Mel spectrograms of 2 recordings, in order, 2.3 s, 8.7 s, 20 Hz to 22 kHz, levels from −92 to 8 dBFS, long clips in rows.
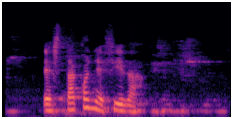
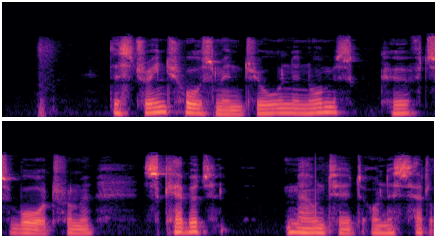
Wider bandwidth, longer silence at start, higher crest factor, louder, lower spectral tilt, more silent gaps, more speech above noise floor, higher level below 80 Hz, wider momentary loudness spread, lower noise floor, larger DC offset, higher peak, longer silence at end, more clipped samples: first, 10.5 kHz vs 7.8 kHz; second, 0.05 s vs 0.35 s; second, 18 dB vs 24 dB; about the same, -25 LUFS vs -24 LUFS; first, -6.5 dB/octave vs -4.5 dB/octave; neither; second, 21 dB vs 49 dB; about the same, -64 dBFS vs -62 dBFS; first, 19 LU vs 13 LU; second, -45 dBFS vs -74 dBFS; neither; second, -8 dBFS vs -2 dBFS; about the same, 0.05 s vs 0 s; neither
